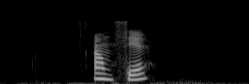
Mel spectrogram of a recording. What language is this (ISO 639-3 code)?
swe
